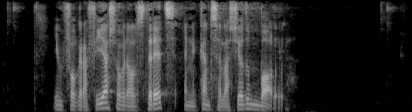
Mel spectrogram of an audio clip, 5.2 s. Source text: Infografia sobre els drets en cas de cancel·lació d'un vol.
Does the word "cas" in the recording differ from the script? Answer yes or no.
yes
